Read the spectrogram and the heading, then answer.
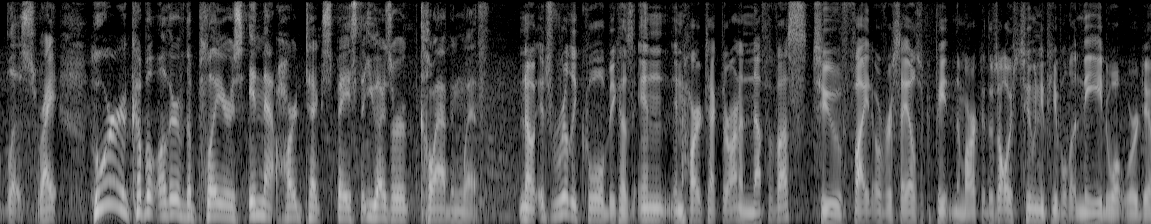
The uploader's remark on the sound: This conversation took place at Rally, the Largest Global Cross-Sector Innovation Conference.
